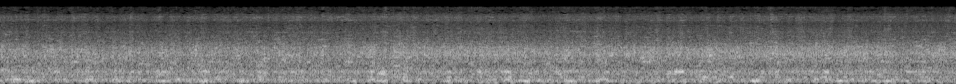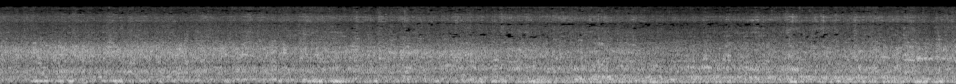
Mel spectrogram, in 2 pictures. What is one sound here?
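A threshing machine engine roars loudly and steadily.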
